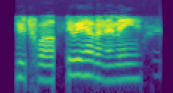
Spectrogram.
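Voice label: Raleigh Police North District Dispatch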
